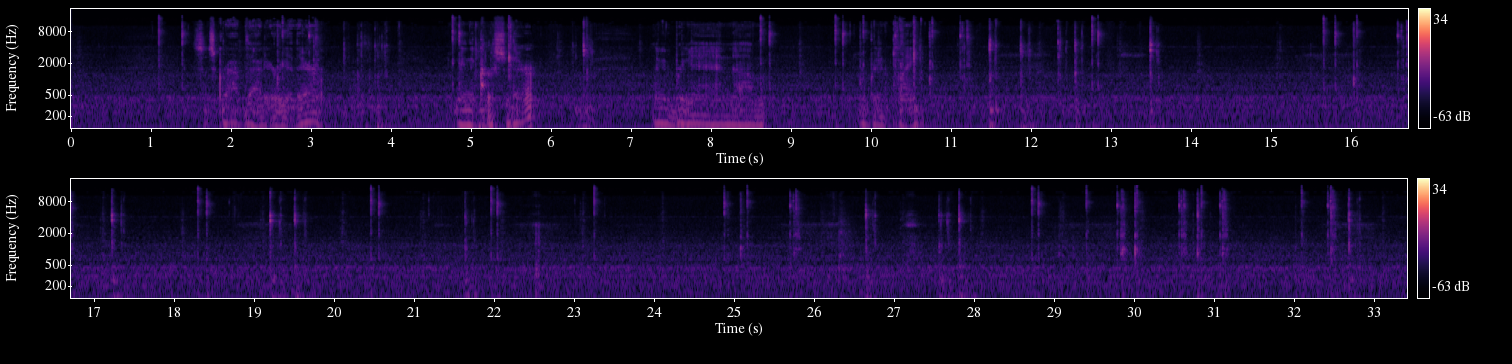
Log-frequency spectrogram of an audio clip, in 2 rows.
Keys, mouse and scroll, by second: 2.7 middle click, 3.8 shift+s, 5.2 alt+a, 5.5 Tab, 6.4 shift+a, 10.0 middle click, 10.6 Tab, 10.8 middle click, 11.6 r, 13.5 s, 16.1 middle click, 17.2 s, 19.2 s, 21.7 2, 21.9 click, 23.2 click, 25.2 middle click, 26.7 a, 27.6 s, 29.1-30.0 scroll up 2, 29.4 middle click, 30.8 shift+middle click, 31.4 shift+middle click, 32.1 middle click, 32.7 e.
